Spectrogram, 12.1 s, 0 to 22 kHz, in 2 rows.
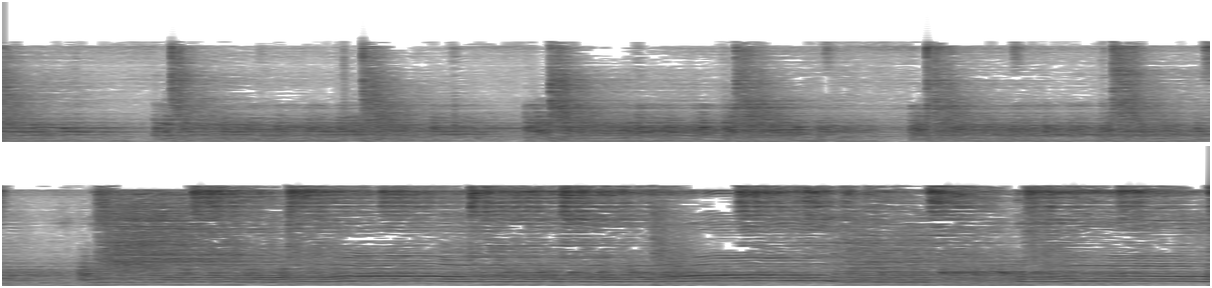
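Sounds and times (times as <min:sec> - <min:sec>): bass guitar: 0:00.0 - 0:12.0
electric guitar: 0:00.0 - 0:12.0
rock band playing: 0:00.0 - 0:12.0.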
